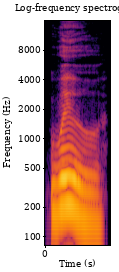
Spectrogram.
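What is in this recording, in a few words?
"woo", English word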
